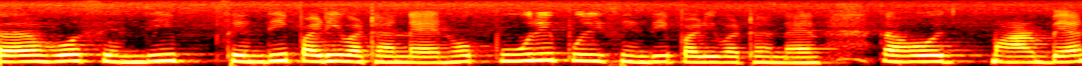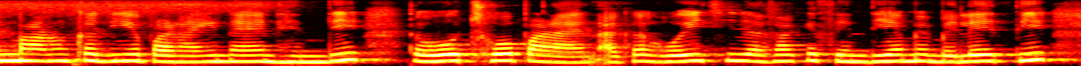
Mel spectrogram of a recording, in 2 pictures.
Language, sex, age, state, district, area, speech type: Sindhi, female, 18-30, Madhya Pradesh, Katni, rural, spontaneous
